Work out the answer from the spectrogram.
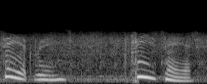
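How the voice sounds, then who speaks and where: Sincere young working woman in love, high voice, wistful and earnest, vintage radio play, hissy recording. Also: big pitch swings, unhurried. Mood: wistful, pleading. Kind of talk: 1930s-40s radio drama acting. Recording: muffled old radio recording with clear hiss.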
